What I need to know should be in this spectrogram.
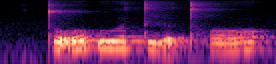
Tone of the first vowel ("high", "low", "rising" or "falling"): rising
